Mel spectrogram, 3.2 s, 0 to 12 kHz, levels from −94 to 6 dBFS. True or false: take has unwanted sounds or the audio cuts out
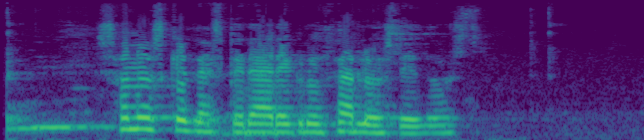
false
